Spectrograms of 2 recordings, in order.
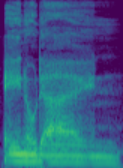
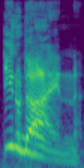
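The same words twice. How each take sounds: First: "Anodyne" low and stretched out as ay-no-dyne; slow, deep-pitched "Anodyne" with a long A first; corrected pronunciation. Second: "Enodyne" shouted long, starting with an EE sound; loud, high, drawn-out "Enodyne" as ee-no-dyne; mistaken first vowel. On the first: Streamer apologising to the subscriber, corrected long A. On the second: Streamer announcing a new subscriber, EE at the start. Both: Shown as a demonstration. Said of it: "apparently it's anodyne".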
